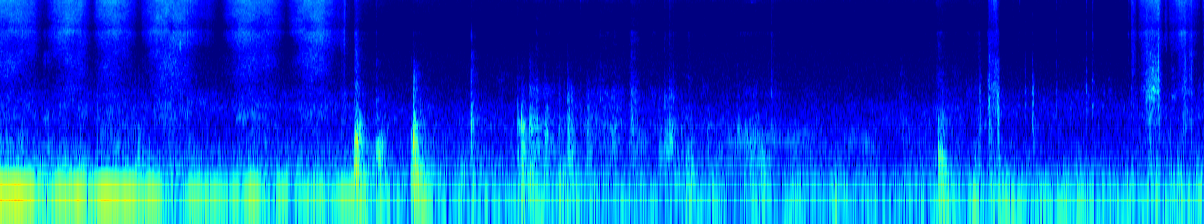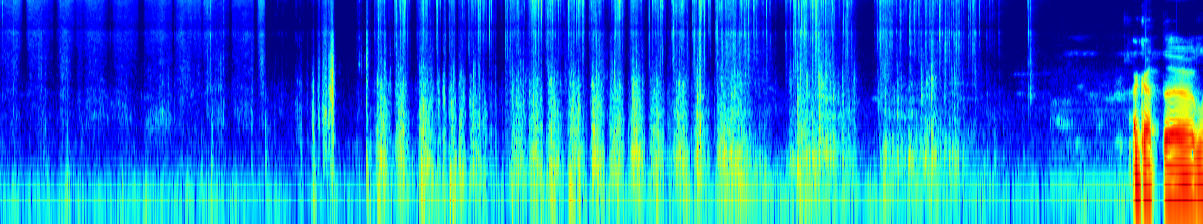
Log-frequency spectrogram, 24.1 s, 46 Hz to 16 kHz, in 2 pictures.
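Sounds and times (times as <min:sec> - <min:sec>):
scraping on plastic laminate: 0:11.3 - 0:22.0.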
